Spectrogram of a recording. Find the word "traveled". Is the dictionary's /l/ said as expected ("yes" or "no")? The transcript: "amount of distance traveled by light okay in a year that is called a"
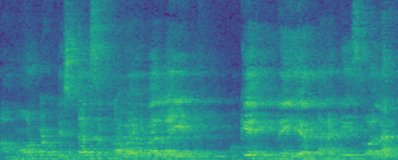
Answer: no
